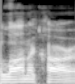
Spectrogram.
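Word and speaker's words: Aulonocara: How do you pronounce that name, Ron? Alanakara? I can't. Alanakara.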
